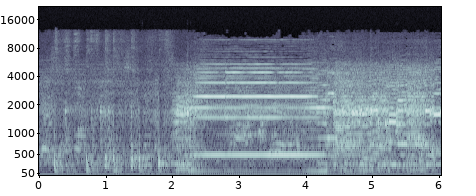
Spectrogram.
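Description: Live rock band starting a song: a few loose hits in the first two seconds, then an electric guitar chord rings out steadily for about two seconds before the band plays on.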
